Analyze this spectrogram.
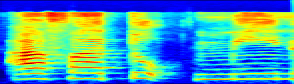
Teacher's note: हमजा साकिन है लिहाजा इसको झटके के साथ अदा करेंगे · حمزہ ساکن ہے لہٰذا اس کو جھٹکے کے ساتھ ادا کریں گے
